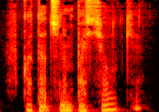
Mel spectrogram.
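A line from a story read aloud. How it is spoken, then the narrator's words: Timid guess. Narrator (Russian): робко предположил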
